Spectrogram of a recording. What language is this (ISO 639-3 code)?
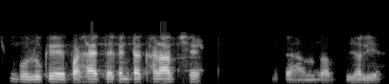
mai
